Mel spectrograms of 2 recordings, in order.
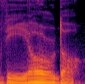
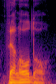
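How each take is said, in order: First: The double L is sounded like a Y. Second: The double L is sounded like an L. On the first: "two L's is a Y, right? So" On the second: "in English"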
